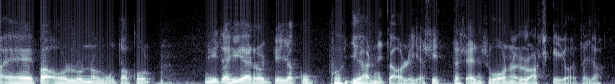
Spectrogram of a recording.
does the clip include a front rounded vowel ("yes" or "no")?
no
